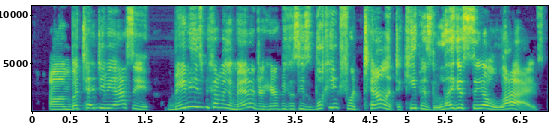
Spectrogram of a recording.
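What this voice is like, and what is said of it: Slight Southern American accent. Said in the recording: “You hear my southern accent coming out a little bit here, too? ... Yep, I'm hearing it.”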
